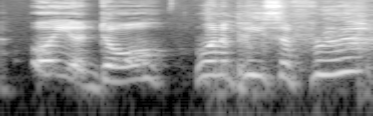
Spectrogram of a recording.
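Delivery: put-on full Australian accent, pitched very high. Mocking how a cartoon voiced Wolverine, Wolverine impression with an Australian accent. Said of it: "it's very Australian".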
